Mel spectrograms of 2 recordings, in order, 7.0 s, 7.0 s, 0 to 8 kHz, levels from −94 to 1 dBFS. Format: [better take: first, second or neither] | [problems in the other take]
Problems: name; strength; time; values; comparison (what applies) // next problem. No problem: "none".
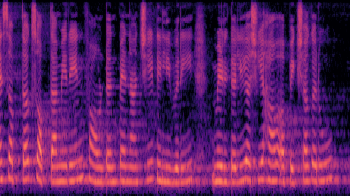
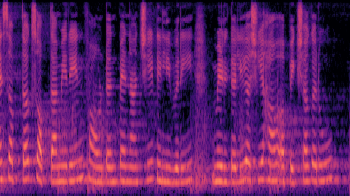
first | background sound (Fireworks); 19 dB below the speech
